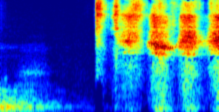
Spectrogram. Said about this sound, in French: Non, euh, c'est un œuf, un shaker en forme d'œuf. Ben, ça, c'était supposé représenter un peu le son qu'on entend quand on scie du bois.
